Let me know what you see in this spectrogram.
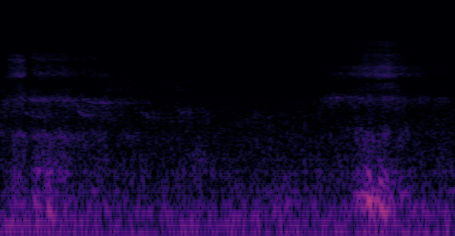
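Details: Two soft, low rasping breaths a few seconds apart with quiet room noise between: light snoring from a sleeping beagle that is also shivering from cold.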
